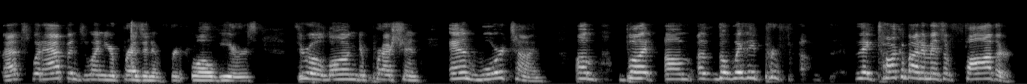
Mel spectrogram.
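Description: A woman's voice: on the high side, fairly bright tone, lo-fi sound. A woman speaking as a podcast panelist in a casual, chatty, rambling discussion.

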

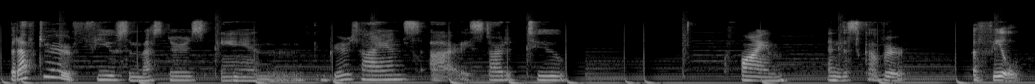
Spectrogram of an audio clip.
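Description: A young woman whose first language is Indonesian, speaking English with frequent pauses and restarts. Her voice sits at an ordinary pitch for a woman. Faint music plays underneath. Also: creaky, a bit bright. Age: young adult. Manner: hesitant, many fillers and restarts. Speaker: interview guest, computer science student. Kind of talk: casual conversational interview.

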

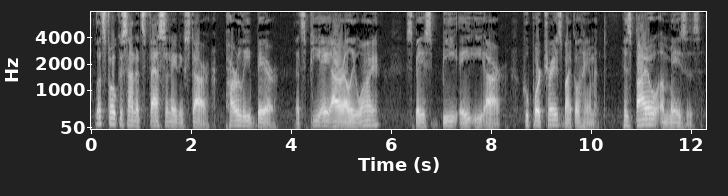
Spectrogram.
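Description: A man's voice: fairly low pitch, lively intonation, a little slow, darkish tone. A man hosting and introducing old radio episodes in scripted narration, on a dull recording. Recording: dull, lo-fi sound.

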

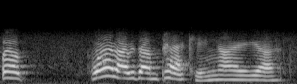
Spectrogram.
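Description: An actress playing a poised, chatty, gently teasing British detective's wife, well-mannered and expressive, in a radio drama. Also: female voice, a little high, a little slow. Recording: dull, hissy old radio recording.

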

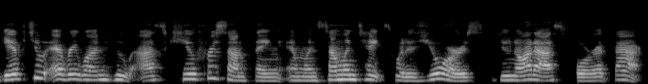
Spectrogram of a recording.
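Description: A woman reading scripture aloud in church, with a loud, friendly, steady delivery. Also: medium pitch, moderate pace, dull audio. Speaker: scripture reader.

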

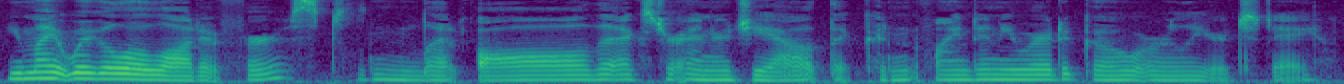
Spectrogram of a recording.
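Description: A woman leading a children's bedtime meditation in a soothing, gentle manner, often dropping to a breathy near-whisper. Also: on the low side, steady tone, normal speed. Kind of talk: guided bedtime meditation for kids.

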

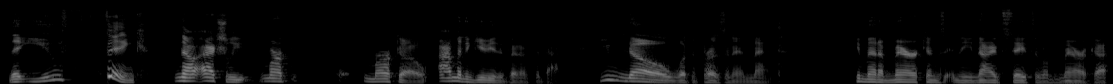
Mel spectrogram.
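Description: A man hosting a solo podcast, ranting sarcastically with lots of swearing and mocking asides. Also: pushed and bright. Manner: mimics others in high mocking voices. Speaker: podcast host. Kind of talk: solo opinion rant.

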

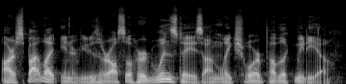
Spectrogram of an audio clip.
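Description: A man's voice: low voice, very animated, fast talker, gravelly, no echo, clean studio sound. A man co-hosting a weekly public radio arts program, reading station announcements and introducing a guest. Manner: reads announcements, then loose with fillers. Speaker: radio show co-host.

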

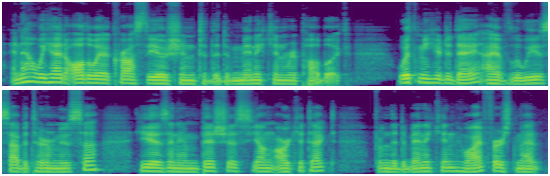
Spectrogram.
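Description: Male podcast host, low register, heavy vocal fry; easygoing interviewer.

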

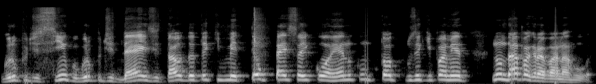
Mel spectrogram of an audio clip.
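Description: This is a man with a Carioca Brazilian accent, talking politics in a casual, emphatic way and repeating his key phrases. His voice sits a little on the high side for a man, and he drops street slang into his talk. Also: lively intonation, fast talker, fairly bright tone, a little hiss or hum. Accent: Carioca Brazilian Portuguese. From Rio de Janeiro, Brazil. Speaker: political YouTuber.

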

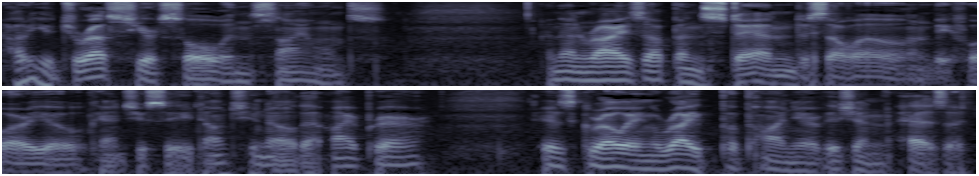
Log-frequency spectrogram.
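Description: A man with a very low, gravelly voice hosts a poetry reading. He moves between verse and rambling casual remarks. His musing is halting and unhurried, often questioning himself. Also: a little mellow. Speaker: podcast host reading poetry.

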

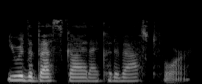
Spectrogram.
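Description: A woman plays a gentle man in an audiobook story, calm and resigned. The delivery is soft-spoken and the sound is dry and close. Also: deep voice, brisk, no room sound, voice pushed down. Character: gentle, resigned man volunteering for a lonely mission.

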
